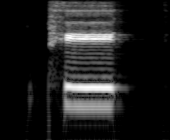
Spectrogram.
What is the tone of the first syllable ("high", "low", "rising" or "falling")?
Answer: high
